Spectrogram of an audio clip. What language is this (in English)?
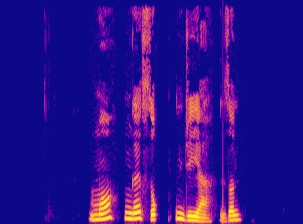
Ngomba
